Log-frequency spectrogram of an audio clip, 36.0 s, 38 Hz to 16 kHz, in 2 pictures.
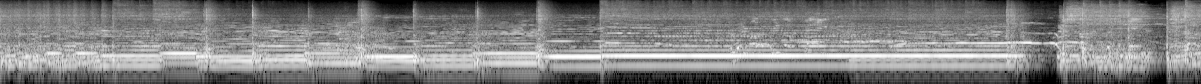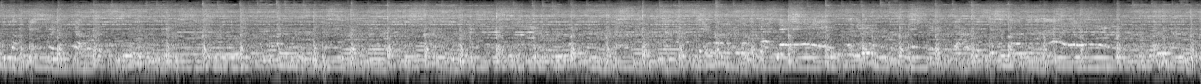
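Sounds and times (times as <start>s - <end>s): drum kit: 0.0s - 36.0s
keyboard chords: 0.0s - 36.0s.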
